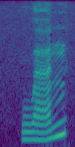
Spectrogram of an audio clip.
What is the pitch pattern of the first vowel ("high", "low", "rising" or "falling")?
rising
